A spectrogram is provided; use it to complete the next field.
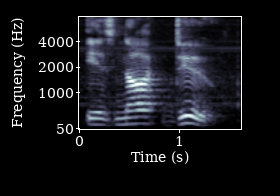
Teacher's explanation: you want to put a little bit of stress on the word not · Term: sentence stress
